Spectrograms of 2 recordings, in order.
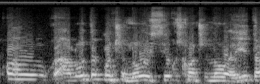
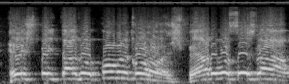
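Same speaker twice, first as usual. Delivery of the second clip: ringmaster; 9 semitones higher than usual. Acted. Clown's closing circus invitation.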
